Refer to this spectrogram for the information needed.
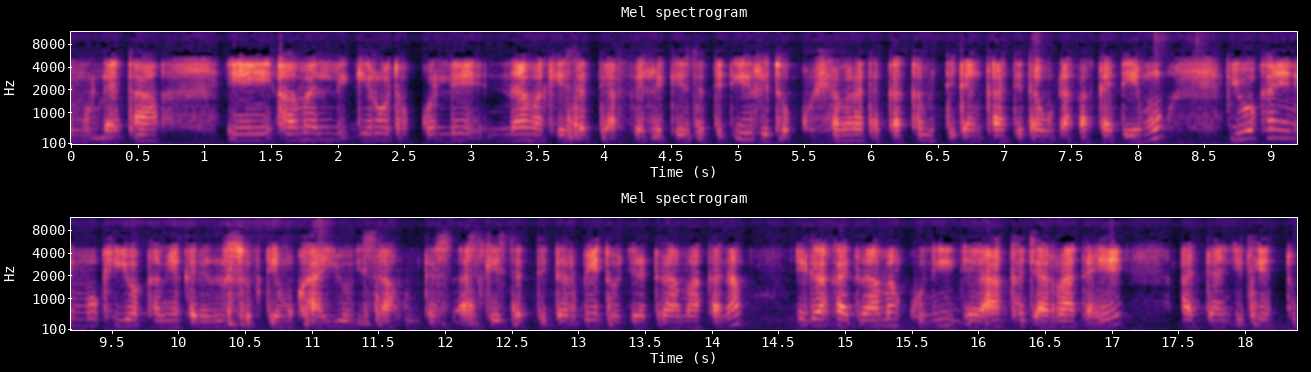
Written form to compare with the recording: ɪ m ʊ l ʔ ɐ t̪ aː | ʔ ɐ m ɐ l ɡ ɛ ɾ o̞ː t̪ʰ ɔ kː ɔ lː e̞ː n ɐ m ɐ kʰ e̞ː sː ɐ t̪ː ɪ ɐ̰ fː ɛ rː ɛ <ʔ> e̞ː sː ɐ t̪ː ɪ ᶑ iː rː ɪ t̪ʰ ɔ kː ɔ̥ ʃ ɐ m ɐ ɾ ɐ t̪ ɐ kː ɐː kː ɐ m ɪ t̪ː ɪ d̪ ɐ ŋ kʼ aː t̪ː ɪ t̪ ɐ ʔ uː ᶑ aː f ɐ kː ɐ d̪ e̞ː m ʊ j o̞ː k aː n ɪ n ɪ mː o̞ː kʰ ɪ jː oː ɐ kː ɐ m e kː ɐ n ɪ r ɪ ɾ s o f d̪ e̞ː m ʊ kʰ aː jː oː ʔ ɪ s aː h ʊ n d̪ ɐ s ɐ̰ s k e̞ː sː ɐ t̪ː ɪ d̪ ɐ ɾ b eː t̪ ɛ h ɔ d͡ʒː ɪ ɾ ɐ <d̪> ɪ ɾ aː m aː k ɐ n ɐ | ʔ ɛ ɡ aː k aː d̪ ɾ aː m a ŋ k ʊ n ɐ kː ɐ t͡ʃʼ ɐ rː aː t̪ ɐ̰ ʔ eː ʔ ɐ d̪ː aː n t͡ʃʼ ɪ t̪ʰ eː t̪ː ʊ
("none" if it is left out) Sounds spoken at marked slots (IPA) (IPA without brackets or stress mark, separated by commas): k, d̪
